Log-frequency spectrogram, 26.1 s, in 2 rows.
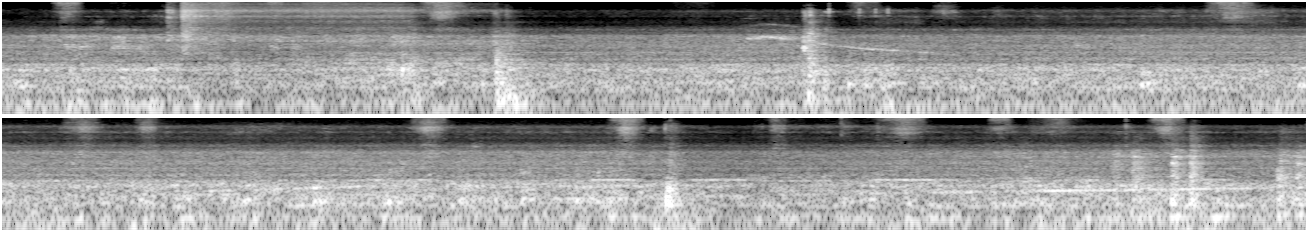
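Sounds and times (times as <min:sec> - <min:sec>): train wheels rumbling: 0:07.4 - 0:26.0.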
